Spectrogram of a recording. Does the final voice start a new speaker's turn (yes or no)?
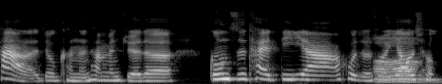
no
